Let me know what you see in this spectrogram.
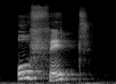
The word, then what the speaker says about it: au fait: Par contre, au fait, et on prononce aussi le T, veut dire soit dit en passant, à propos.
